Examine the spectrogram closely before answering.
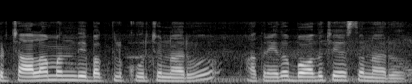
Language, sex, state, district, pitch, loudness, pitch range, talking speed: Telugu, male, Andhra Pradesh, Manyam, 180 Hz, -16 LUFS, 170-195 Hz, 145 wpm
